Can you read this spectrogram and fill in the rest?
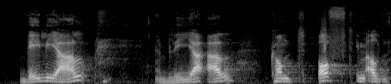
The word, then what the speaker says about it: Belial: Das hebräische Wort Belial spricht man aus Bli-Ja-Al.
